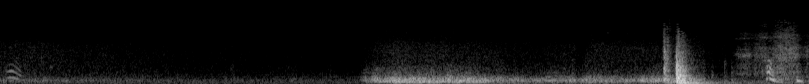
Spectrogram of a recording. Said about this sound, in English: Well, it looks as though there's going to be quite a shower.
